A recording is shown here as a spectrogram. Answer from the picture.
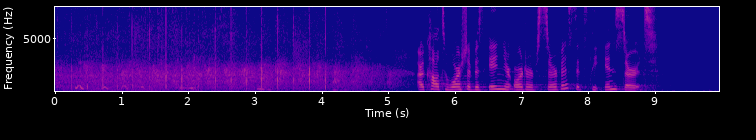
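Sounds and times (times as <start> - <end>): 
audience applauding: 0.0 - 5.1
speech: 5.5 - 9.1.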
